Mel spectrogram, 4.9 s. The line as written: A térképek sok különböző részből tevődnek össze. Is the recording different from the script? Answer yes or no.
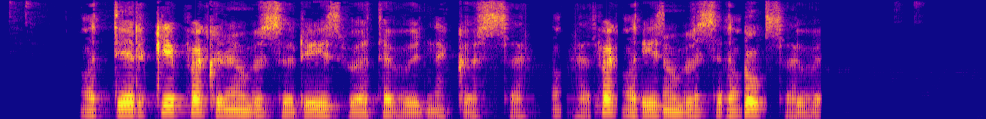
yes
